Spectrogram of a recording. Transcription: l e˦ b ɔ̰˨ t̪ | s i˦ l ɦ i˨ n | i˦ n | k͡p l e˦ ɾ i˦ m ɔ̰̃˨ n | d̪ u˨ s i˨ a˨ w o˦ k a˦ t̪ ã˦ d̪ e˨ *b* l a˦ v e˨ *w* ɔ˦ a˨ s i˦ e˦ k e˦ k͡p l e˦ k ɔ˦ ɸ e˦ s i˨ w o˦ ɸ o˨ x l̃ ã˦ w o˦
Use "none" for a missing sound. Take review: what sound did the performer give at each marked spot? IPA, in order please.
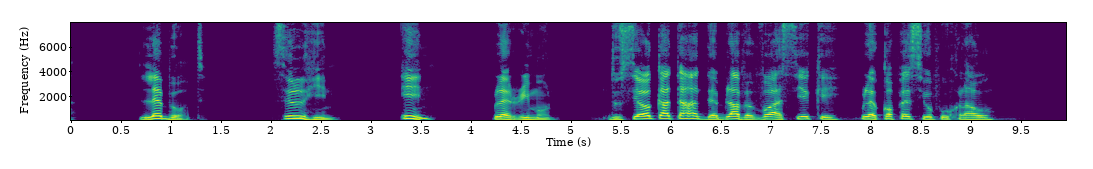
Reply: b, v

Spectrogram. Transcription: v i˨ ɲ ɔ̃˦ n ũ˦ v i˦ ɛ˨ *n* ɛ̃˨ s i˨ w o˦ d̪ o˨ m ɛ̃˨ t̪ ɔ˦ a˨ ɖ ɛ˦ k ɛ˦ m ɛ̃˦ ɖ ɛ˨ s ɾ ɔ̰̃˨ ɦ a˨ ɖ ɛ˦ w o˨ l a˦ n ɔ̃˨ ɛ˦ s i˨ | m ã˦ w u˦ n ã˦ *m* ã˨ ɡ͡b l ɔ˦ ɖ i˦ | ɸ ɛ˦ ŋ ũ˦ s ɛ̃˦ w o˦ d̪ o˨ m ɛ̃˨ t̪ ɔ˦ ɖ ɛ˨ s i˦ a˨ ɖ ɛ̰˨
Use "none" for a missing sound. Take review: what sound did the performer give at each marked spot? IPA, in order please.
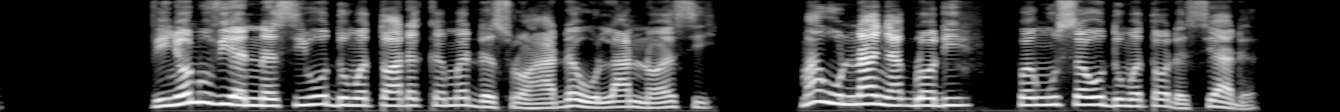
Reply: n, ɲ

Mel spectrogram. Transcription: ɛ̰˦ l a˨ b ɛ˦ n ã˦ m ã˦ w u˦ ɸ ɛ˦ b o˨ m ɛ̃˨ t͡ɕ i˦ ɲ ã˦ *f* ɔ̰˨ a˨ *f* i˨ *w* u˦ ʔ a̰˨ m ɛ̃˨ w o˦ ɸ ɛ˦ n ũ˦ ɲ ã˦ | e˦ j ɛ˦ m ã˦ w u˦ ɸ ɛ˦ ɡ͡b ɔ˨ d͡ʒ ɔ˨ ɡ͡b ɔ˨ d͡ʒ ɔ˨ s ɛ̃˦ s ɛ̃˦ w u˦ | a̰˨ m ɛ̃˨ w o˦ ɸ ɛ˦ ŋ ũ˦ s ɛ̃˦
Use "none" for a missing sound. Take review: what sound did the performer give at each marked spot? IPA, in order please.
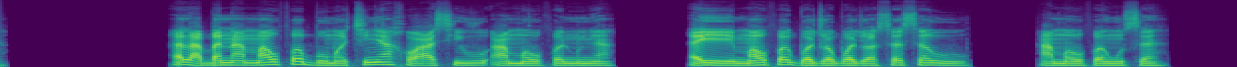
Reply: x, s, w

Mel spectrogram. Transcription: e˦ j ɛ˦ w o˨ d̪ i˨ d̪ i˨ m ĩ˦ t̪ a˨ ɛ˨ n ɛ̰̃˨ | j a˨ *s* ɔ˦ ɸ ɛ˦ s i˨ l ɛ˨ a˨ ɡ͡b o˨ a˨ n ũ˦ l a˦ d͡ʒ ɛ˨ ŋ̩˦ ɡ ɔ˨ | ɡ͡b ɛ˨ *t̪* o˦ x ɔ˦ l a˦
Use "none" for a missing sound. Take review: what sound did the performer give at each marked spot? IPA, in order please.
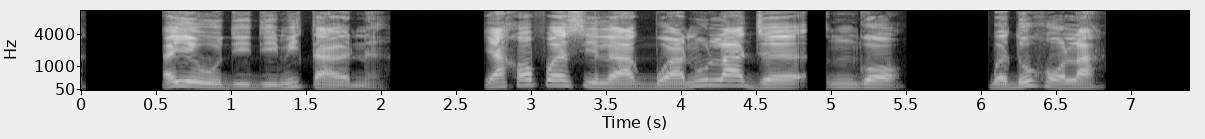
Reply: x, d̪

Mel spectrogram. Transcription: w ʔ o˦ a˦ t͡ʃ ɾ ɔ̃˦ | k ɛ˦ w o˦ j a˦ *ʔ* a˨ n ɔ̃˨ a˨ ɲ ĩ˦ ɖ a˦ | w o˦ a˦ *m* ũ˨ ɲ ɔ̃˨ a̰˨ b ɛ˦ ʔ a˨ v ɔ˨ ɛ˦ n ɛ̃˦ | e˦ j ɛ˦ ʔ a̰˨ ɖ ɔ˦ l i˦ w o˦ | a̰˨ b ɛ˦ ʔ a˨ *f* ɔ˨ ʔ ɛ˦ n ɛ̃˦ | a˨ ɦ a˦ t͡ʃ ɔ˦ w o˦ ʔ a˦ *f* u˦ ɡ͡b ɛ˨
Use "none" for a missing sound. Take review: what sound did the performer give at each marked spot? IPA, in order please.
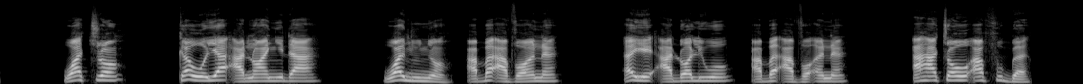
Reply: ʔ, ɲ, v, f

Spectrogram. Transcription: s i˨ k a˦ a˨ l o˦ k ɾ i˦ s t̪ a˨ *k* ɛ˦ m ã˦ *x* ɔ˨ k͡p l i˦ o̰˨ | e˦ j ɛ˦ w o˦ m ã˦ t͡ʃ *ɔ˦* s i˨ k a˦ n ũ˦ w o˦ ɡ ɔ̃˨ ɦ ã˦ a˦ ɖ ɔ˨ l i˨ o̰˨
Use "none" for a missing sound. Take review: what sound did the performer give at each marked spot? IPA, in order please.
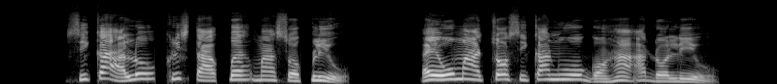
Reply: k͡p, s, ɔ˦

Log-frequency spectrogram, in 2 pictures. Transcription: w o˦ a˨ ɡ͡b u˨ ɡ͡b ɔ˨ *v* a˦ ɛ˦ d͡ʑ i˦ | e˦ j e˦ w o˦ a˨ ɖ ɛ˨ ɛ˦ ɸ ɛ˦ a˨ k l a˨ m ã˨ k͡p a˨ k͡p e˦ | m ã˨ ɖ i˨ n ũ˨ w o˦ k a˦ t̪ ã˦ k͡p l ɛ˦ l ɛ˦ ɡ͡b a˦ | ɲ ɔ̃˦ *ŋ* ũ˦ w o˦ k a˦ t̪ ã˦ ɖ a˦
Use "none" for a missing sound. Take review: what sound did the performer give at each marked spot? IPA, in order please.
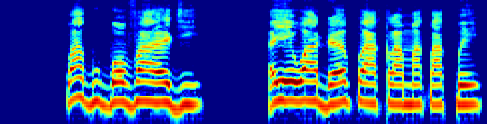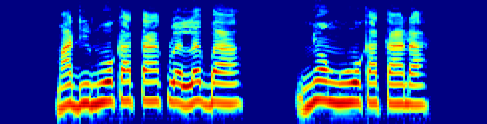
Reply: v, ŋ

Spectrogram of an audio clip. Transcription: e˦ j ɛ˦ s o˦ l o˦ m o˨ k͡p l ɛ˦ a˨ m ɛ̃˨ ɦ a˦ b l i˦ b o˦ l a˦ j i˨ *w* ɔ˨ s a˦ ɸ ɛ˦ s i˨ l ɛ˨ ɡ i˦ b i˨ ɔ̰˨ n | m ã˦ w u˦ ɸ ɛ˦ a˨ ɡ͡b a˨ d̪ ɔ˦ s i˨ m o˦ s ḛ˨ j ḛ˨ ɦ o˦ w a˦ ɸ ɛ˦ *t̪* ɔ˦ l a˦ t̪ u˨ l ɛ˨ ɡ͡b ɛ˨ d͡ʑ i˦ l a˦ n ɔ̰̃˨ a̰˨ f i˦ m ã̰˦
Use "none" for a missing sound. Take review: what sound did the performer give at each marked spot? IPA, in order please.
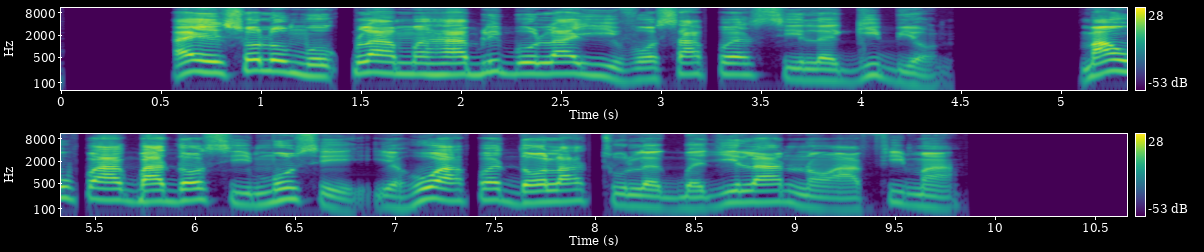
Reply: v, d̪

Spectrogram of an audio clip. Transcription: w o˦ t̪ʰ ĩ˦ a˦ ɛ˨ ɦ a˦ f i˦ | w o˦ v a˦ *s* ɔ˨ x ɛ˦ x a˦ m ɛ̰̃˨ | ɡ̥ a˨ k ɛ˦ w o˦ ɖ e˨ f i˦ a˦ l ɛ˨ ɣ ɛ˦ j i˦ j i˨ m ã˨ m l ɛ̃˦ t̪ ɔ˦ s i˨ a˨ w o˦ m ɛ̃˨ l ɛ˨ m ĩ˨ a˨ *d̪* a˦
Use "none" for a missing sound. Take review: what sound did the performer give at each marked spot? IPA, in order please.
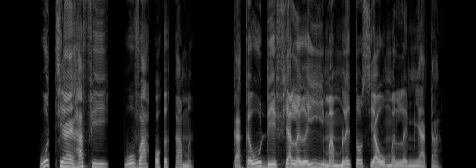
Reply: x, t̪

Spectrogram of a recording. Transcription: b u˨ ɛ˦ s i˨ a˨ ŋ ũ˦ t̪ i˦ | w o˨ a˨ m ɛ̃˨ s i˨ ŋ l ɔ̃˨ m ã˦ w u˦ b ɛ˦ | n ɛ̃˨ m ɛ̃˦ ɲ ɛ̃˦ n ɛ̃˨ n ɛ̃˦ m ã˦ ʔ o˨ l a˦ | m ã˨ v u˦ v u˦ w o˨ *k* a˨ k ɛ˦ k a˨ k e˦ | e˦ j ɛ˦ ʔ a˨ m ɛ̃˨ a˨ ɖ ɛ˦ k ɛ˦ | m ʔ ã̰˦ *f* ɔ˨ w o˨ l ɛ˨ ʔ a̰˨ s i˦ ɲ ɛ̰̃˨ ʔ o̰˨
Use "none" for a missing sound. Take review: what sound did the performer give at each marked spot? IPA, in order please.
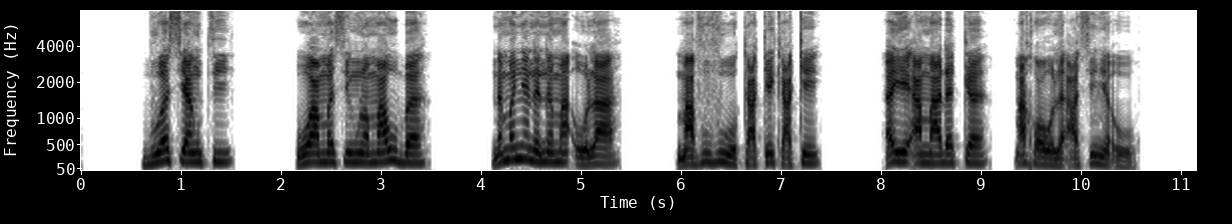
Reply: k, x

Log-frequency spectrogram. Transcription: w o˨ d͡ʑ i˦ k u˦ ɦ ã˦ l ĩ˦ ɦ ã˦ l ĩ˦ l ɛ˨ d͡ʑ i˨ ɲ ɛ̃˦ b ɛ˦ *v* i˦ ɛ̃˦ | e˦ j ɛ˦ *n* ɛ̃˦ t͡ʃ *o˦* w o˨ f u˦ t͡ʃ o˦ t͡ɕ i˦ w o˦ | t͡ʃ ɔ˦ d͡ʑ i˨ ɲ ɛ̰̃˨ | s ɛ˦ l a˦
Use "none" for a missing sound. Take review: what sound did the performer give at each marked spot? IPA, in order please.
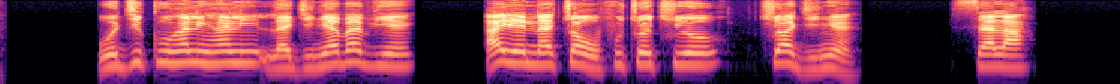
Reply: v, n, ɔ˦

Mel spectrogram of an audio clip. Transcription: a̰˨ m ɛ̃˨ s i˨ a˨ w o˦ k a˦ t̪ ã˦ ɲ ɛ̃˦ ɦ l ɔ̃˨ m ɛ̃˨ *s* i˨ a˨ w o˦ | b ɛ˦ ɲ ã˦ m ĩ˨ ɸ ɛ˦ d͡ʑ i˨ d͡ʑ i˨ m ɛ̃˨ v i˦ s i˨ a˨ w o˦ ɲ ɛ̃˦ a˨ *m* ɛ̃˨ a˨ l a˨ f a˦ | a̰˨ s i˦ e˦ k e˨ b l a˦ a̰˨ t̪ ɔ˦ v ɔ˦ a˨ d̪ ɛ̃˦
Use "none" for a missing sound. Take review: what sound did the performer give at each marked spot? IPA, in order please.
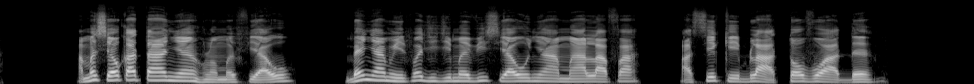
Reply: f, m

